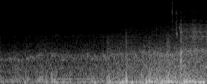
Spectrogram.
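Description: Steady wind rushes and buffets the microphone with a low rumble, continuous and fairly loud throughout, with no voices, at Kıranardı waterfall park near Erciyes, Turkey.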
